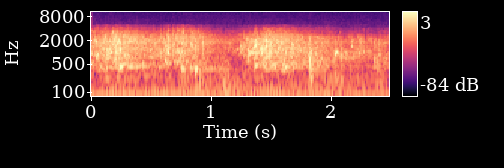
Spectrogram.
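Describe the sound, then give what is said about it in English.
Continuous sloshing and splashing of waist-deep water in a dark sewer, with uneven surges as someone wades through it step by step; no voices. “Water's not so deep. It's only up to my waist.”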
